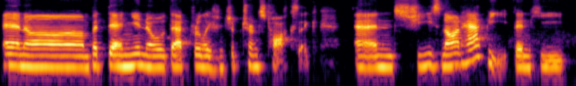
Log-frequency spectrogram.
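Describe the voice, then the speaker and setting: Middle-aged actress guest from Zimbabwe and Australia; casual and chatty, slight fry. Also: female voice, lowish voice, steady tone, measured pace, dull audio. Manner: chatty, many restarts and fillers. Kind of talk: casual interview answers.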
